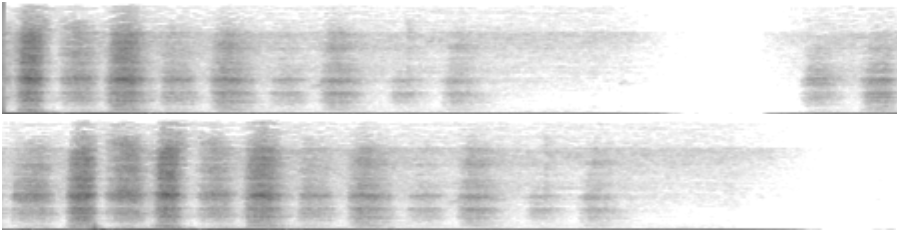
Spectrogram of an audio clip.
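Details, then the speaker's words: Cheyne-Stokes breathing: bursts of breathing that build in a crescendo and then fade in a decrescendo, with brief silent periods of apnea between them. "let's hear to the audio once again and please let's focus on these pattern that is crescendo decreasing the pattern as well as a period of apnea interspersed in between"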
